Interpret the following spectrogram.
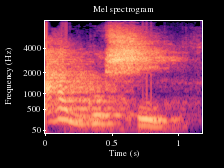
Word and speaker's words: agushie: So, in Ghana, egusi is called agushi. It's spelled a g u s h i e, agushie.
